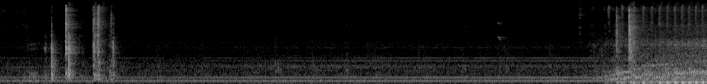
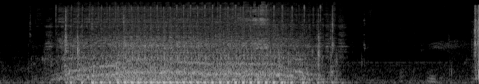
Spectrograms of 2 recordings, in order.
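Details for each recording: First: Yamaha NMAX 155 V2 after ECU reprogramming, TPS reset to 0.0 and error codes cleared; earlier abnormal idle and stalling gone. Catches and settles into steady, even single-cylinder idle, about four beats a second, no hunting or dying; ISC on target. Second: Yamaha NMAX 155 V2 with hard starting and stalling, running on a manual IAC; idle rises and falls like a wave, pulsing low throb swelling and fading over a few seconds. Hunting idle; throttle body leak checked by covering IAC hole.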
